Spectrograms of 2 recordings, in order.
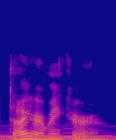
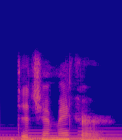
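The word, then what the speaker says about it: D'yer Mak'er: to finish including the crunch so the song tiger maker as its owner often pronounced it's actually pronounced did you make her I said did you like have sex with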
